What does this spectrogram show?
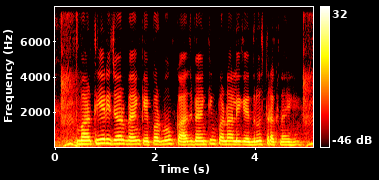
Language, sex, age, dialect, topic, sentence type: Magahi, male, 18-24, Western, banking, statement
